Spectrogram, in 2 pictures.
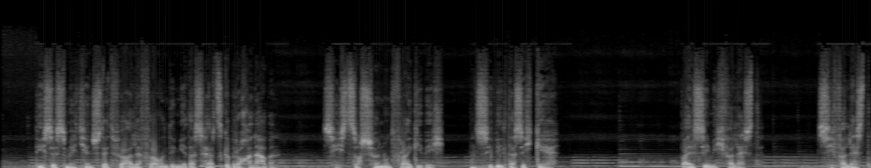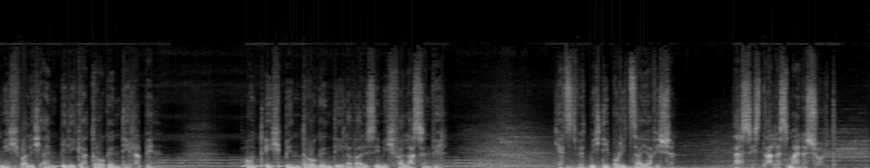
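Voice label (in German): Synchron spanisch Akzent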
